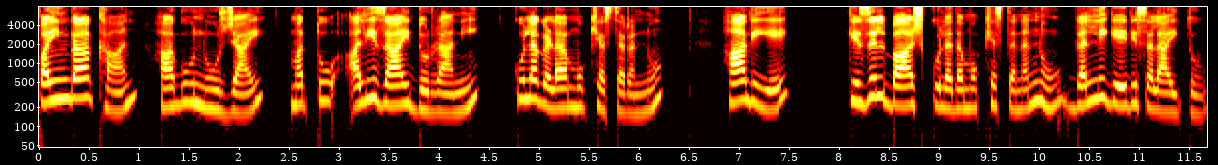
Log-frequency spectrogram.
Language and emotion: Kannada, neutral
